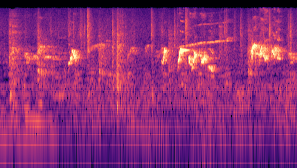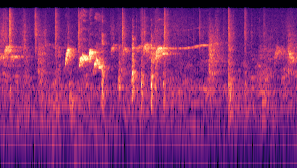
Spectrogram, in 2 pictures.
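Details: Lương Sơn red-whiskered bulbul, a caged decoy one week in, singing its fighting song: strong whistled phrases with long upward slurs, repeated in bursts, amid frequent sharp clicking taps.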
